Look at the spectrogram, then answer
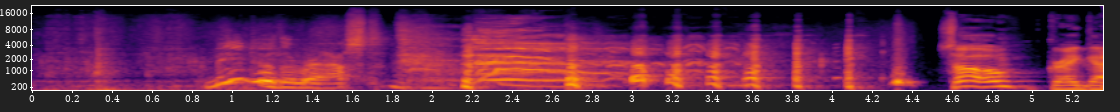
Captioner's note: laughs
